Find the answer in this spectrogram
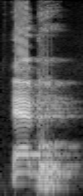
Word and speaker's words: ago: এগো এটাকে আমরা এগো উচ্চারণ করে থাকি যার সঠিক উচ্চারণ হচ্ছে এগো এই শব্দটি বাক্যে অ্যাডভার্ব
